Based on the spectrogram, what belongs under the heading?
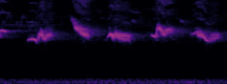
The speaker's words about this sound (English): Now, we hear a scarlet tanager.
